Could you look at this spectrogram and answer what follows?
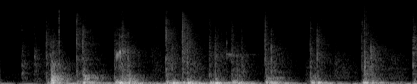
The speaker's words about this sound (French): Je vais sortir. Le bruit de la porte. Là, vous entendez mes pas.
